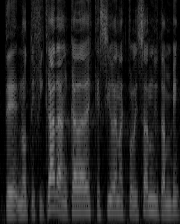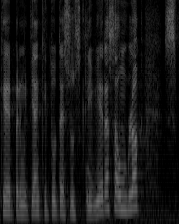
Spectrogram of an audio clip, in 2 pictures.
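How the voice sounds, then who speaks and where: A Chilean man giving a semi-improvised conference talk in a halting, thoughtful way, often pausing mid-phrase. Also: on the high side, a little mellow, clean tone. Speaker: podcast company founder giving a presentation.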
